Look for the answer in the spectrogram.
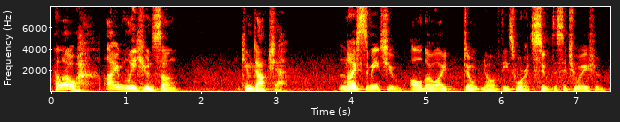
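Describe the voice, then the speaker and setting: A man's voice: mid-range voice, moderate pace, a little hiss or hum, close to an everyday voice. A man voicing a humble young soldier in a storybook reading, polite, sincere and a little hesitant. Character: earnest, courteous, humble young male soldier.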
